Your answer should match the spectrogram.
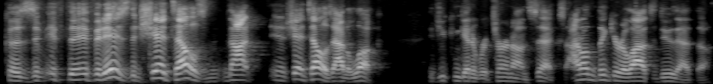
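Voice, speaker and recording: Male host, slight New Jersey accent, sarcastic gossip, very lively pitch. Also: fast talker. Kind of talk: mocking reaction commentary.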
